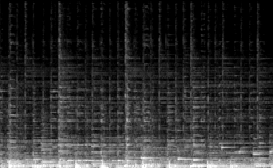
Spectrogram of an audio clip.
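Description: Small instrumental band playing: a picked Brazilian mandolin (bandolim) with electric keyboard, electric bass and drum kit, in a busy rhythmic groove.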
